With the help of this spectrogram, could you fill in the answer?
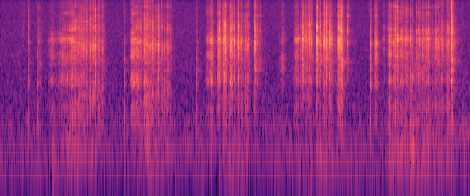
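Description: A metal knife scrapes and carves a solid pink bar of soap in many short strokes. Dry, bright scratchy shaving bursts alternate with brief pauses and small clicks, with almost no low end. The strokes come in uneven bursts rather than a steady rhythm.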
